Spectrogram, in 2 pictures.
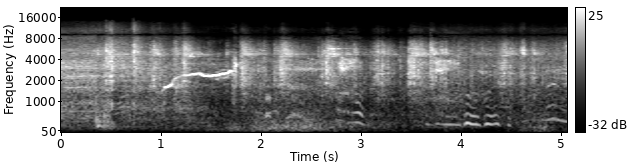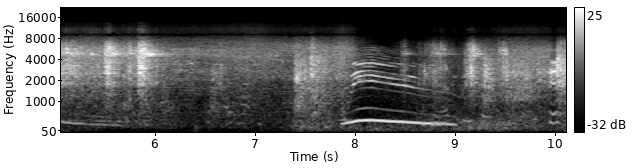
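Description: A young woman shrieks and laughs close by.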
